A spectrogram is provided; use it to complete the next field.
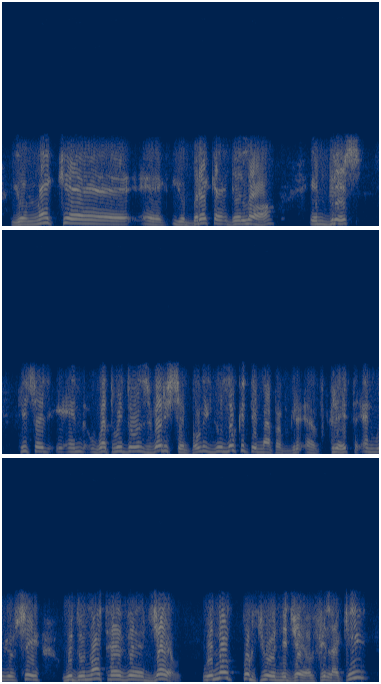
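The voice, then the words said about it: Put-on Greek accent. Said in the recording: “to use a Greek accent this time”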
